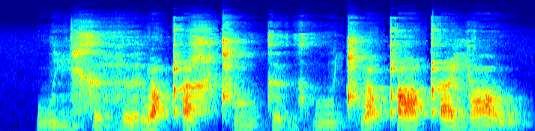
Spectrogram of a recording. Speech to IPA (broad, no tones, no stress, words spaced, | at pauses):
wixə ɦəɾu qʼiχcʰukə ɡʱu cʰuqʼɒqʼi jɒw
